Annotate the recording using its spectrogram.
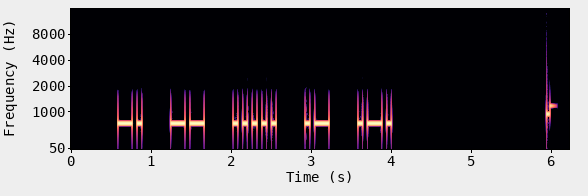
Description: Morse code, heard as a keyed tone, about 20 wpm, spaced as for 15 wpm, 700 Hz. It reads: NM5AR
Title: 147 Lesson 24g - Letter y - Call Signs 20wpm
